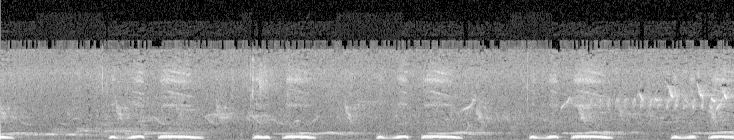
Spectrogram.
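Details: Spotted dove decoy luring a wild dove that arrived late; five rhythmic phrases of paired short coos and a long croon, accompanied by a repeated thin rising whistle from another bird.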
